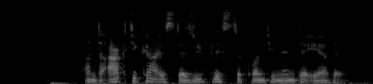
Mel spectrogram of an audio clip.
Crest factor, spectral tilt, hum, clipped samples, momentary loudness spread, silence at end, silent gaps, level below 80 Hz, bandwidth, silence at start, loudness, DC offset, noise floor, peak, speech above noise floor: 22 dB; -4.5 dB/octave; none; under 0.1%; 7 LU; 0.15 s; none; -64 dBFS; 15 kHz; 0.5 s; -44 LUFS; under 0.1%; -64 dBFS; -24 dBFS; 20 dB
